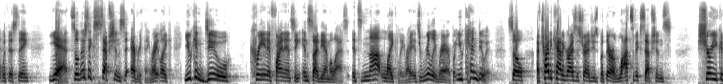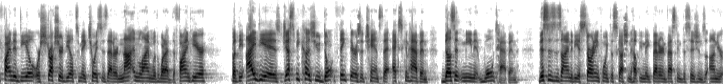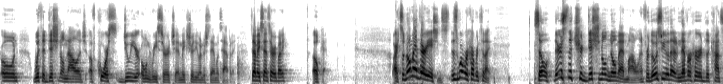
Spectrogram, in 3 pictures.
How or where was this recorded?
live audience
